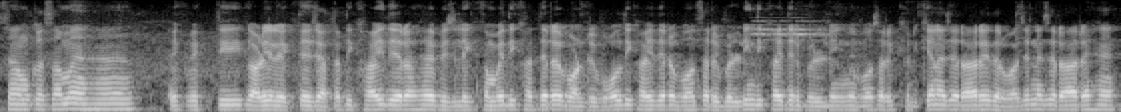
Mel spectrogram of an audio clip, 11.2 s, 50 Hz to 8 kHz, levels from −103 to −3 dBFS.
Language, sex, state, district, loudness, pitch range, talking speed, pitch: Hindi, male, Maharashtra, Chandrapur, -23 LUFS, 115-125 Hz, 225 wpm, 120 Hz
